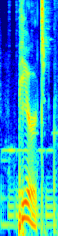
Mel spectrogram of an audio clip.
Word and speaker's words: Peart: his name, and yeah, I heard his almost something more like P-E-R-T. Thanks for the correction. I got a bone to pick with my band director. Peart. Yeah, Peart.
